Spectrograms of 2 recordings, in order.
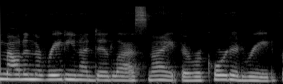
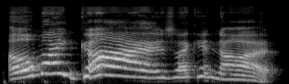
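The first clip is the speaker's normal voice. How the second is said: much higher, slow, stretched-out gasp of joy; overwhelmed; 10 semitones higher, 5 dB louder, slower than usual. Real, not acted. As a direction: draw it out in disbelief. Overwhelmed by the reading.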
